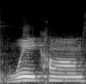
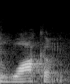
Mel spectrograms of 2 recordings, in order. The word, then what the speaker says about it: Wacom: all say walkom now everyone says wcom sometime some people say wack or Wacom but it is Wacom so um I don't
